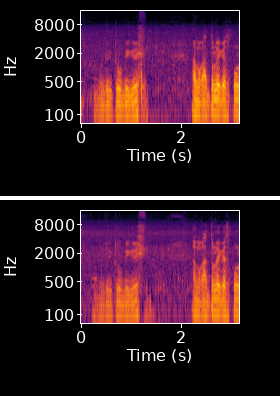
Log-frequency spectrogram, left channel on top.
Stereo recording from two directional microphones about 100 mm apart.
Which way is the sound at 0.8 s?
90° left.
